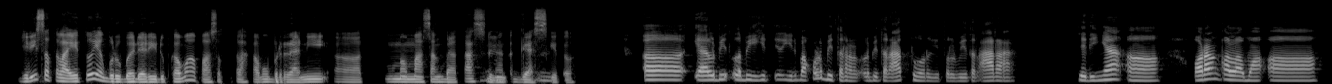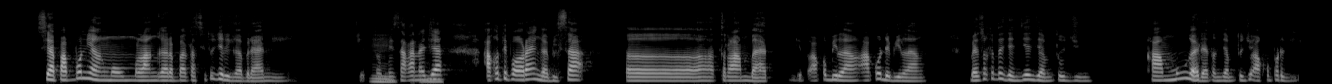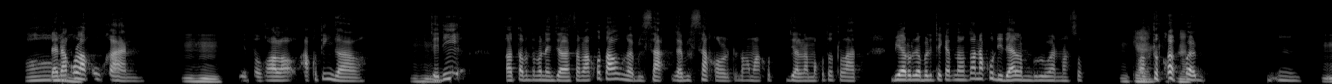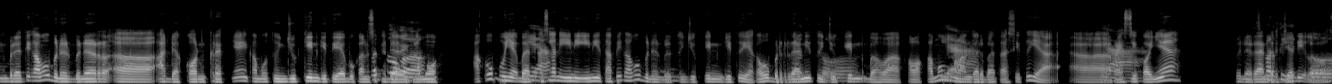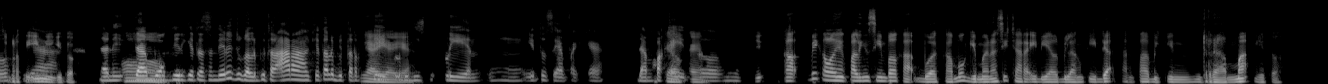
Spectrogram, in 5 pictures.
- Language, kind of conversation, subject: Indonesian, podcast, Bagaimana kamu bisa menegaskan batasan tanpa membuat orang lain tersinggung?
- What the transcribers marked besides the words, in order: laughing while speaking: "kapan"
